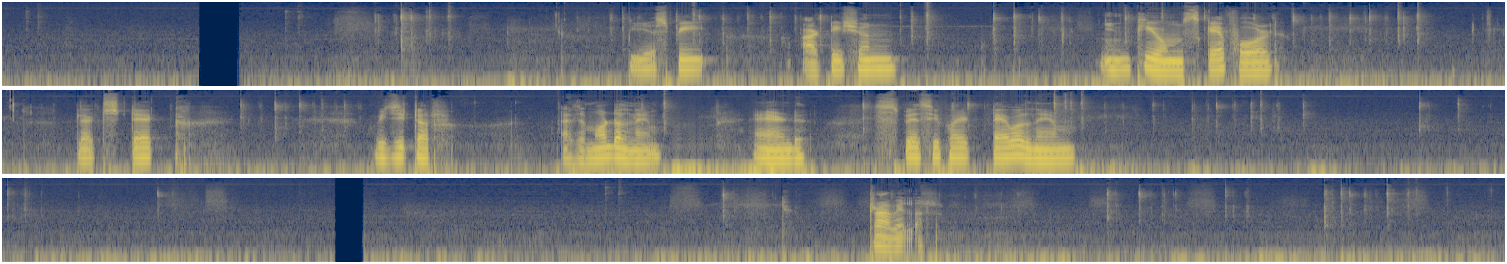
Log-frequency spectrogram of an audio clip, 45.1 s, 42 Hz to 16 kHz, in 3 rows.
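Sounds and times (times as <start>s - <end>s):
slow keyboard keystrokes: 3.7s - 4.6s, 9.0s - 15.2s, 17.4s - 18.7s, 25.5s - 28.2s, 29.2s - 30.5s, 41.0s - 42.6s, 43.3s - 45.0s.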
